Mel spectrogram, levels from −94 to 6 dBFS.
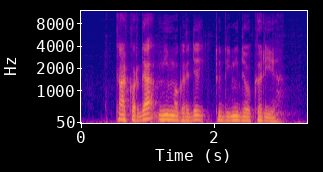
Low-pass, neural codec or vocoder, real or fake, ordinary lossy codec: none; codec, 24 kHz, 3 kbps, HILCodec; fake; none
